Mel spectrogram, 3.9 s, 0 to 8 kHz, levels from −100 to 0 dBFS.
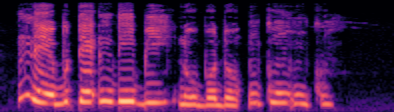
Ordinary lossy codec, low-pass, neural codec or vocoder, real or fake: none; 7.2 kHz; none; real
